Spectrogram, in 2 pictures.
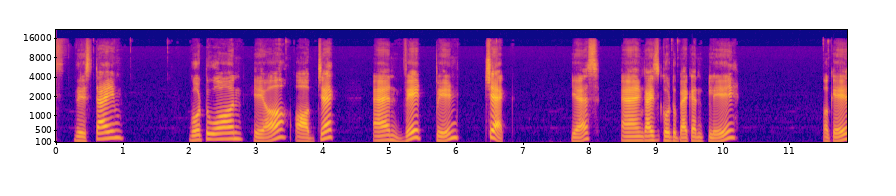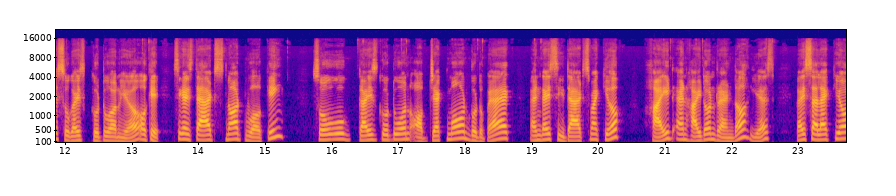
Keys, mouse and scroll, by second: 0.7-1.0 shift+middle drag, 1.2-1.8 shift+middle drag, 3.5-7.1 drag, 9.4 click, 12.1 click, 13.4 click, 14.2-15.5 middle drag, 16.5-17.4 drag, 18.3 click, 19.2 click, 19.5-20.2 scroll down 2, 21.1 click, 21.6 click, 22.2-22.8 scroll up 2, 22.6 click.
